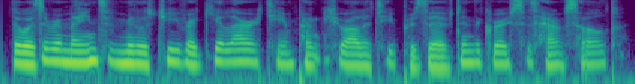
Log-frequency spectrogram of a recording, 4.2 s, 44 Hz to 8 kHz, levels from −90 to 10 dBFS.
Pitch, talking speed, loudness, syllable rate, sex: 160 Hz, 200 wpm, -18 LUFS, 7.7 syllables/s, female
